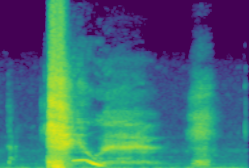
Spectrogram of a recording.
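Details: One loud, explosive adult sneeze with a voiced falling cry, then a brief sniff; sneezing while sick with an illness caught from family.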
